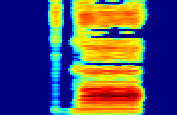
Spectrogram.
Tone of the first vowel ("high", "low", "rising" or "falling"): high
